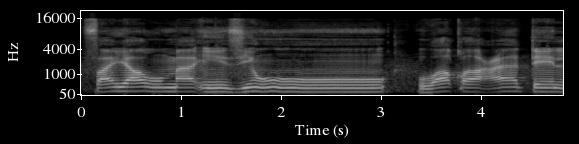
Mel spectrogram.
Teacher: فَيَوْمَئِذٍ وَقَعَتِ واو زبر واو کو جب پڑھیں گے دونوں ہونٹ گول کرنے ہیں، پھر واو کا مخرج صحیح ادا ہوگا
